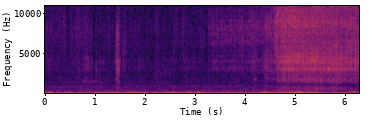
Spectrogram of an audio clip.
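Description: Bicycle tyres roll over the road surface.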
